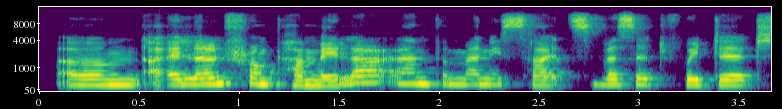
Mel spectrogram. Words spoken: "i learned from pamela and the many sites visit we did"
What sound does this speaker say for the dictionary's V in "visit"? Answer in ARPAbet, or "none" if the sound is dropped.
V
